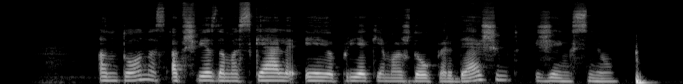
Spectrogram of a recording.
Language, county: Lithuanian, Tauragė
